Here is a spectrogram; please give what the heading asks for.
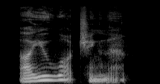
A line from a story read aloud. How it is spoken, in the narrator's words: Castile asked, his voice full of smoke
